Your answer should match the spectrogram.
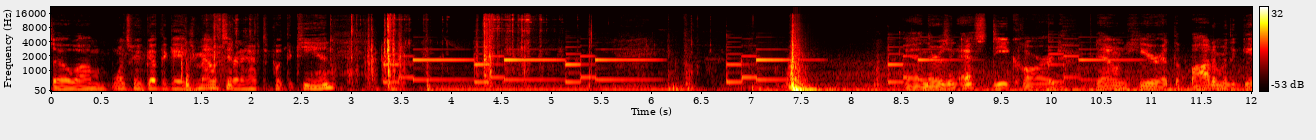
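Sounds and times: keys clicking: 0:03.0 - 0:05.5
electronic chime tones: 0:06.8 - 0:07.8, 0:10.0 - 0:11.1.

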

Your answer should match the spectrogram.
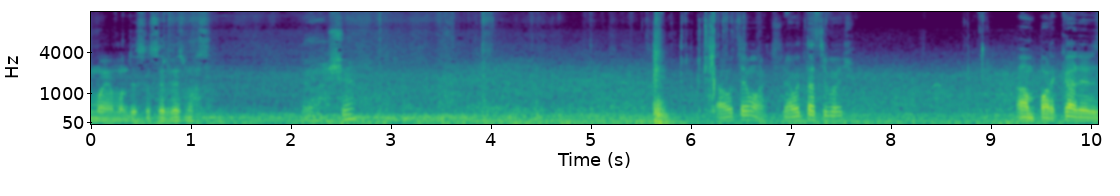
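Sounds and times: car rumbling: 0:00.0 - 0:10.0.

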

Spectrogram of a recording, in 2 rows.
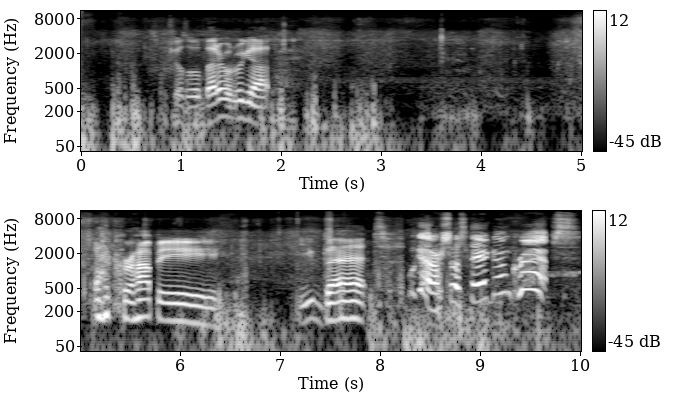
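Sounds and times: microphone rumbling and rustling: 0:00.0 - 0:09.0.

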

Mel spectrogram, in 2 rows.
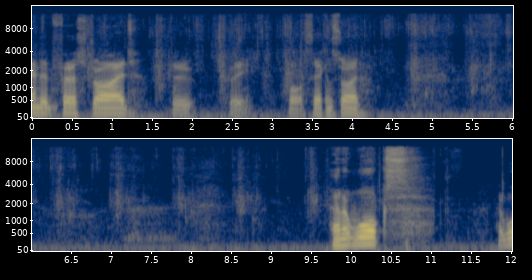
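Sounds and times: water sloshing splashes: 0:00.0 - 0:11.3
footsteps wading through muddy water: 0:00.0 - 0:12.0.

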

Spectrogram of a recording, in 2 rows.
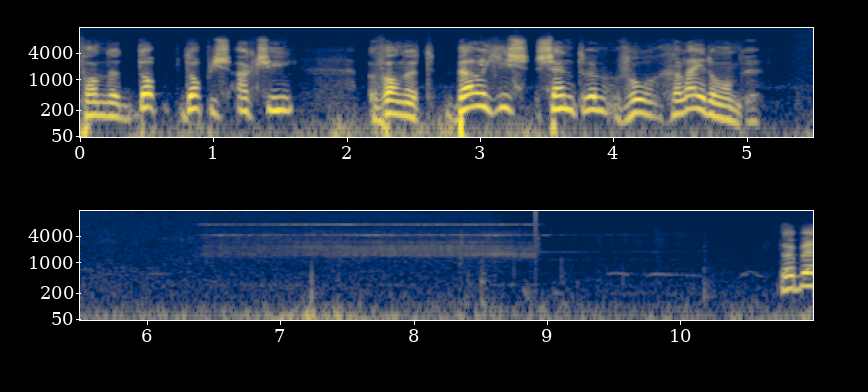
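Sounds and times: electric doorbell buzzing: 0:06.4 - 0:09.6.

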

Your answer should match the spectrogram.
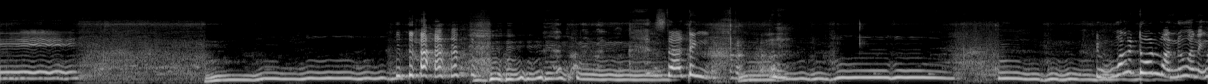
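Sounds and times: person humming a slow tune: 0:02.0 - 0:04.1, 0:07.3 - 0:11.2.

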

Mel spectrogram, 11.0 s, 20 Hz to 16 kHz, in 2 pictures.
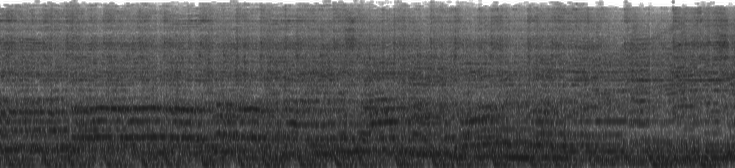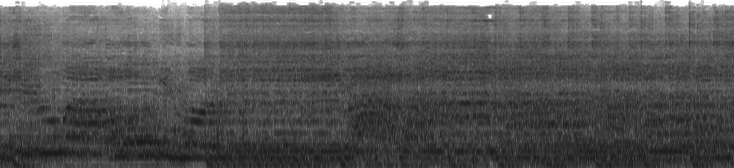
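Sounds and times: live pop-rock band playing: 0:00.0 - 0:11.0
men singing into microphones: 0:00.0 - 0:11.0.

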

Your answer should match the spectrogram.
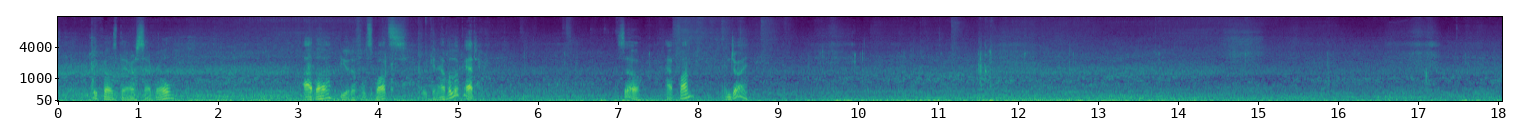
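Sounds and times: cars driving by: 0:00.0 - 0:18.0
low traffic rumble: 0:00.0 - 0:18.0
car passing close by: 0:10.3 - 0:18.0.

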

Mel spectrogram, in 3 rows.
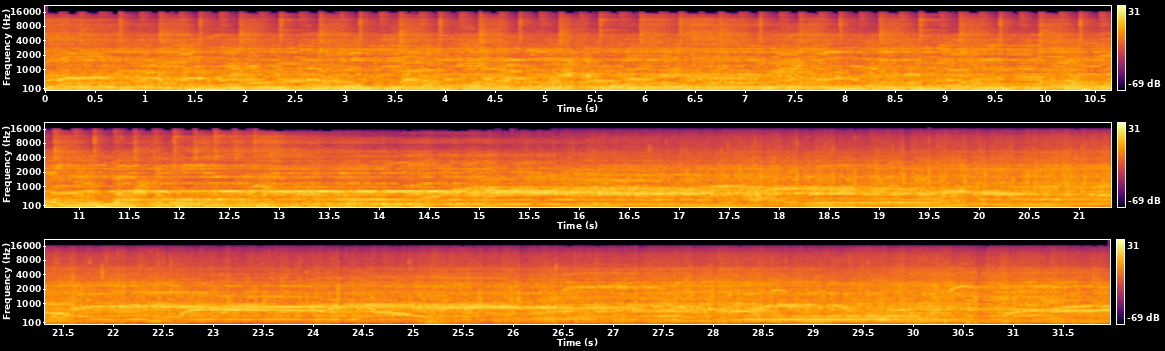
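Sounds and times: low bass notes: 0:00.0 - 0:21.7
crowd cheering: 0:00.0 - 0:31.9
live rock band: 0:00.0 - 0:31.9.

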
